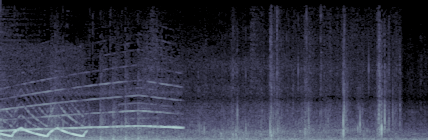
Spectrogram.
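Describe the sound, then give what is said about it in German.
Sirens of an arriving fire engine and ambulance wail in fast rising and falling sweeps, then hold a high steady tone before cutting off abruptly, leaving a quieter stretch of scattered footsteps and bustle. “Die Feuerwehr kommt. Und der Krankenwagen.”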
